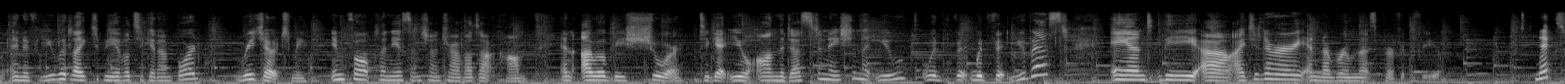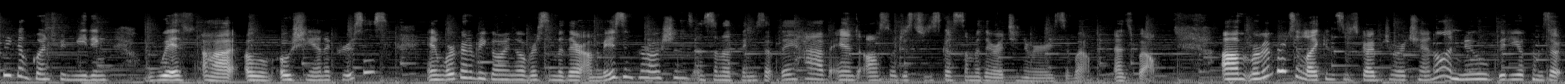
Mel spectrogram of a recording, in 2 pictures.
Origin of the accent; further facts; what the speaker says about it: Canada; we're from Canada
